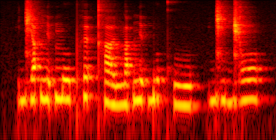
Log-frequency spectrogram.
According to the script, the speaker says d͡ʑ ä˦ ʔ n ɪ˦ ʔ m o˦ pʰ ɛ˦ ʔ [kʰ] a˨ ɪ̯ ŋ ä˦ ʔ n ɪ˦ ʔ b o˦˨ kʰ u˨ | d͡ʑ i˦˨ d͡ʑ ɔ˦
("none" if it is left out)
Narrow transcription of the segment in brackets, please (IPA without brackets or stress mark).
kʰ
